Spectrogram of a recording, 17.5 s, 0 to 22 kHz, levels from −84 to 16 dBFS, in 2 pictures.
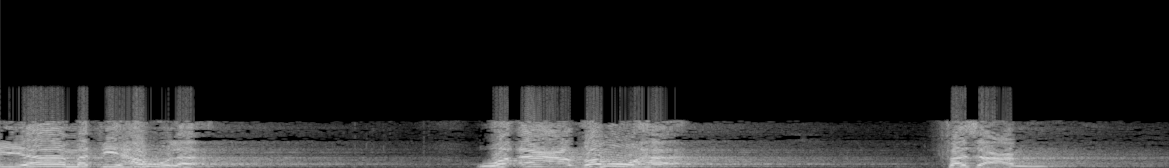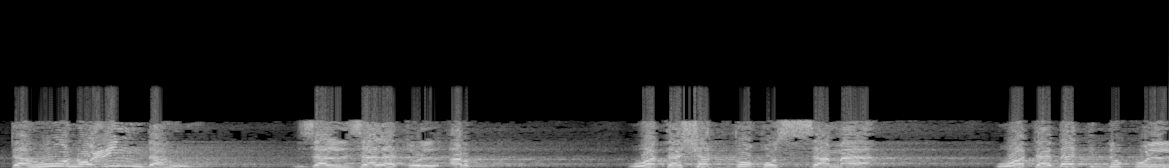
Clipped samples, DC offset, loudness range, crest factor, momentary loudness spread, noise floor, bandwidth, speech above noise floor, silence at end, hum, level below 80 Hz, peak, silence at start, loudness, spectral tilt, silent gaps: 2%; under 0.1%; 3 LU; 8 dB; 21 LU; -40 dBFS; 11 kHz; 34 dB; 0 s; none; -34 dBFS; 0 dBFS; 0 s; -6 LUFS; -2.5 dB/octave; none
